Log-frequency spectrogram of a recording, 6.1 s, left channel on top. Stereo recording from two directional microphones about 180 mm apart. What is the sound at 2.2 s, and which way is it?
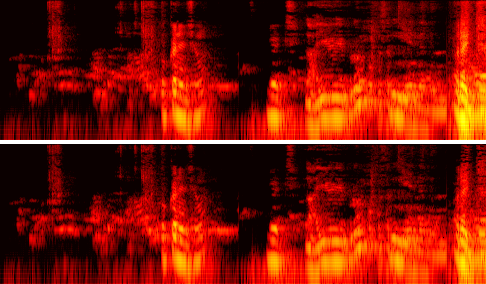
Speech, 30° right (ahead or behind).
